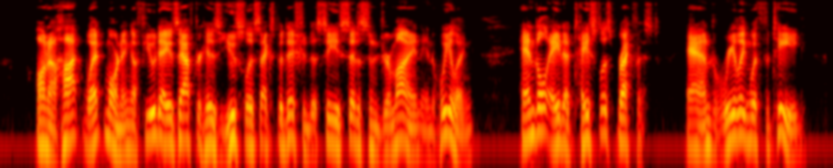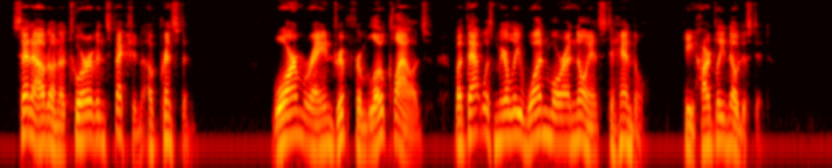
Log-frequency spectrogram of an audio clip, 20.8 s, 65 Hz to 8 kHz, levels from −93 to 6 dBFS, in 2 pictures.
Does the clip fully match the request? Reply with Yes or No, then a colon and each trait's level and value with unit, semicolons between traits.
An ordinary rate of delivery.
Yes: average, 160 wpm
